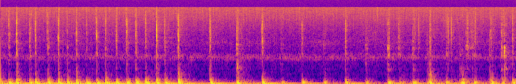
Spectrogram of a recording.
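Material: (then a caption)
Wood. Flat palms and fingertips rub the grooved carved side of a large, solid carved wood bear figurine. The result is a quick, uneven run of deep, dull thumps and scuffs with almost no ring, heavy in the low end and with little brightness.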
